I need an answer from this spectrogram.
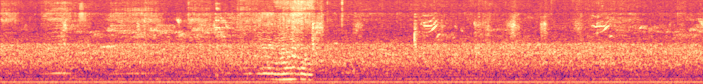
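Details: Honey bee near hive boxes left in a truck bed, early morning; a brief buzzing hum rises and fades as one bee flies past the microphone, set against a constant low background hum.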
